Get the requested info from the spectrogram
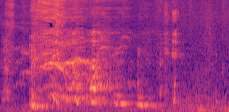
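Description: A man chuckling and laughing, mixed with a few words, for about a second and a half.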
